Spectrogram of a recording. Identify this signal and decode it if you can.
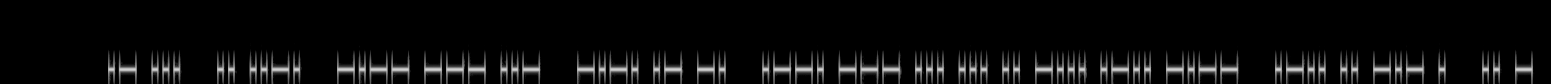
Morse code, heard as a keyed tone, about 22 wpm, 700 Hz. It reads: AS IF YOU CAN POSSIBLY LIKE IT
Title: Sentences from Top 1300 Words 22wpm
